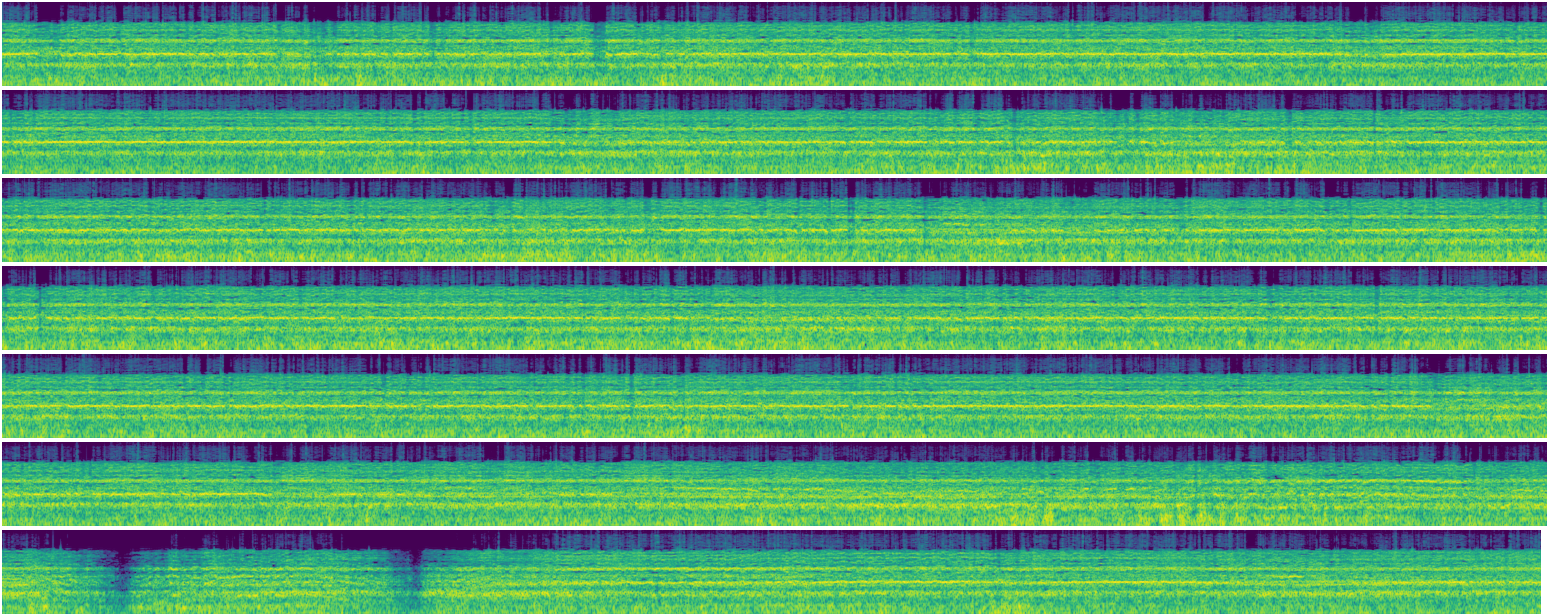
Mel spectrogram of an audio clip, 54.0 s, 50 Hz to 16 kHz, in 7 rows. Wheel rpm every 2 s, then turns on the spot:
230, 230, 230, 230, 230, 230, 230, 230, 230, 230, 230, 230, 230, 230, 230, 230, 230, 230, 230, 230, 230, 210, 200, 140, 150, 220, 230.
none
